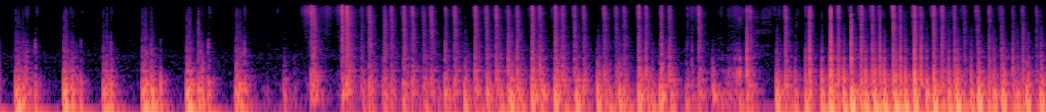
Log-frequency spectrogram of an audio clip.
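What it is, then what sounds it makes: Inflated latex balloon. A large, hollow, air-filled lime-green rubber latex balloon rests on an open palm while the fingertips of the other hand tap it rapidly, with an earphone cable lying on the table below. Separate deep, dull thumps come first, then quickly give way to a dense, fast patter of low, muffled taps. The tapping grows heavier and louder near the end.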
